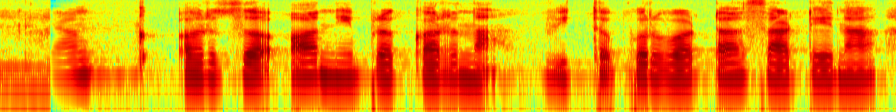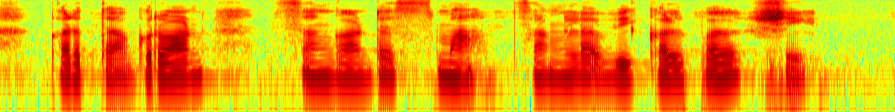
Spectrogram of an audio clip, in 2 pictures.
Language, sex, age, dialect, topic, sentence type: Marathi, female, 18-24, Northern Konkan, banking, statement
